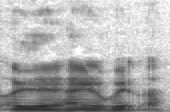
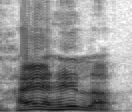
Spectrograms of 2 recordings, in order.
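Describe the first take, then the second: First: Low, soft, offhand mock reply; imitated British driver. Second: Raised-pitch mock soldier's salute; imitated Nazi. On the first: British driver answering the Nazi guard, low offhand salute. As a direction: play along half-heartedly, low and quiet. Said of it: "the British guy that you always go". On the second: Game's Nazi guard checking papers, mock salute voice. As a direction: mimic a guard giving the salute. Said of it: "this Nazi's talking".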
